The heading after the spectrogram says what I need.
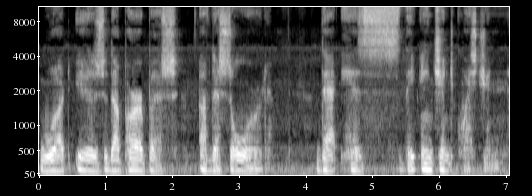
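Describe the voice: A man puts on a character voice. He speaks at a very slow pace. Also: fairly low pitch for a man.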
